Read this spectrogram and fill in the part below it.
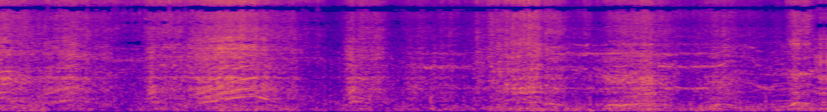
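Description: Tyres screech on asphalt as a drift car slides sideways alongside.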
